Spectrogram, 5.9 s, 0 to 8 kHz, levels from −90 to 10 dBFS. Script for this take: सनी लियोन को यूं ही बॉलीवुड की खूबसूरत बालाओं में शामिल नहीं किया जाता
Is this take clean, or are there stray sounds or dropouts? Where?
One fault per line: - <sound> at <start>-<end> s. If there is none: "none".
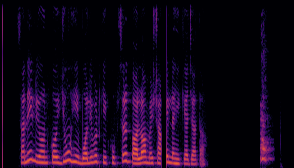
- dropout at 3.2-3.3 s
- bark at 5.2-5.5 s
